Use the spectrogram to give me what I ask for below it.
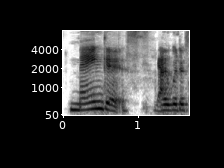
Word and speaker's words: Mangas: Mangus. Mangus.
